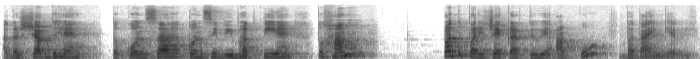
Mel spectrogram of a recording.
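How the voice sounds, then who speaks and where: Slow, patient woman teacher in echoey room. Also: on the high side, animated. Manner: asks questions and answers them herself; reads each line slowly, then explains it. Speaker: Sanskrit teacher. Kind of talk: classroom lesson explaining a text line by line.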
